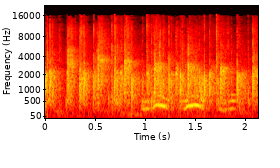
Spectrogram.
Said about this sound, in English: They went with, yeah, give him some applause for that.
